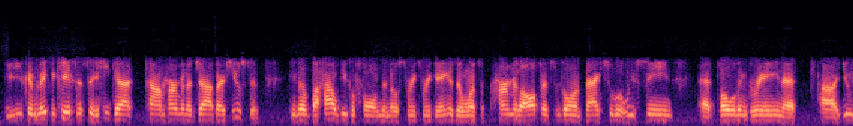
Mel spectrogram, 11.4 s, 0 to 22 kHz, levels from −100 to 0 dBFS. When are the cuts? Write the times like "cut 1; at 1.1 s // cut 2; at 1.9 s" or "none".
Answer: cut 1; at 4.5 s // cut 2; at 5.6 s // cut 3; at 6.9 s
